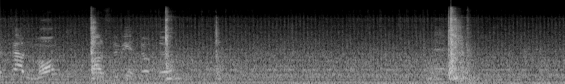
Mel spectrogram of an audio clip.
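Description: A tractor's metal mower arm clanks as it is folded up.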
